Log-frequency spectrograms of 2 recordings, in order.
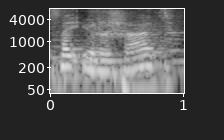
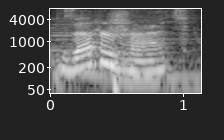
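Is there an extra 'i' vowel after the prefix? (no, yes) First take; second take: yes; no. First: An extra i vowel follows the prefix. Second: No extra vowel follows the prefix. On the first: The speaker calls it wrong. "Нельга казати" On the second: The speaker calls it right. "Правильно буде тільки"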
